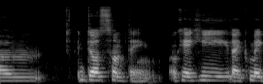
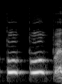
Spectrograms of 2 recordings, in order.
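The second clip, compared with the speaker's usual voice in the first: high, loud button boops; sharp, high-pitched booping; button noise; 11 dB louder than usual. Acted. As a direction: imitate an alarm button going off. Imitates a button being pressed repeatedly.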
